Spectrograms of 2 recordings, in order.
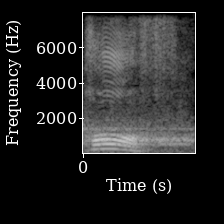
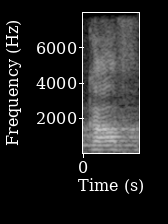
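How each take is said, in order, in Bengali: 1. মোটা ব্যঞ্জন, সঙ্গে গোলাকার 'ও' স্বর। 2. হালকা ব্যঞ্জন, সঙ্গে খোলা 'আ' স্বর। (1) "এটা কফ" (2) "এটা তো কাফ না"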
